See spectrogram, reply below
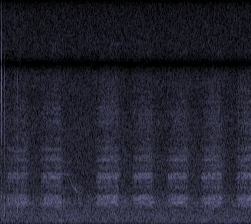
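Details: A Yellow-tailed Black Cockatoo chick in a tree with its two parents in thick bush begs for food with a steady run of harsh, wheezy calls, about seven in five seconds, over faint hiss.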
